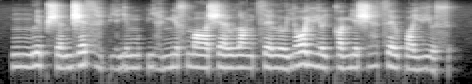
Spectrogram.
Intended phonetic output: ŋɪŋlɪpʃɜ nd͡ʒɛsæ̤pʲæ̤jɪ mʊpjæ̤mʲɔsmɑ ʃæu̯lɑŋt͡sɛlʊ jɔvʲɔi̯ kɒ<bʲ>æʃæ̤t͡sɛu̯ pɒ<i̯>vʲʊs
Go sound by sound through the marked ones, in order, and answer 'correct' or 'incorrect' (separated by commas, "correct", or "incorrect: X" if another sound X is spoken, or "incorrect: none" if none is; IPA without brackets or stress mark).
incorrect: mʲ, correct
